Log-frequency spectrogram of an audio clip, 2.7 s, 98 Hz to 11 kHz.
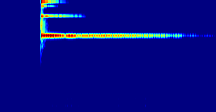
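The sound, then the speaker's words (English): A single meditation bell is struck once during a 12-count breathing practice, with a bright, clear attack, then rings out as a sustained high tone that slowly fades over about two seconds. No voices are present. “And wait for the bell, and we're going to do one more 12 count breath again.”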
